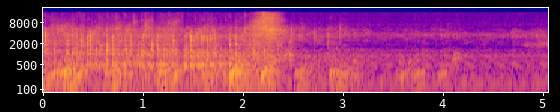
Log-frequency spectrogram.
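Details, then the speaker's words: FX6 canister filter after cleaning and restart: pump shuts off, then soft irregular gurgles and bubbling fade out; normal automatic air purge, no leaks seen. "Okay. It has shut off. You can hear it purging now."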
